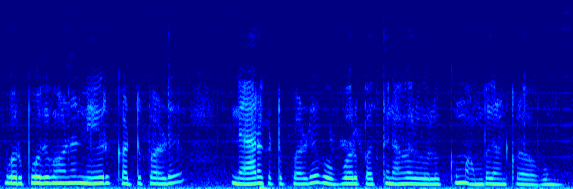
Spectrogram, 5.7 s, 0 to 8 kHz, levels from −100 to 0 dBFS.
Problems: none marked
